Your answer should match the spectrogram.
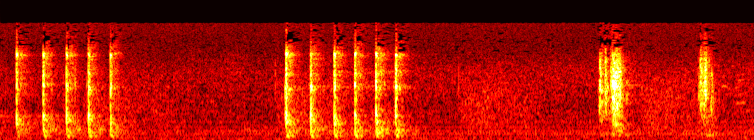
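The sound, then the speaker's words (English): Sharp raps of a brass door knocker, under a sprig of Christmas holly on a door off a carpeted corridor, come in two quick bursts of five or six, followed by a couple of heavier, isolated knocks, fairly loud with no voices. “The sprig of Christmas holly above the brass door knocker. Uh, this time we'll knock”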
